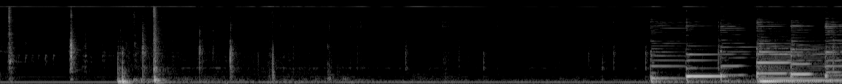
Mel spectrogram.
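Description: Sobell radiogram's record autochanger clicking and clunking as it cycles to the next record, then light ticks over a low steady hum. About six and a half seconds in, the record starts playing through the radiogram's speakers: plucked-string music.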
